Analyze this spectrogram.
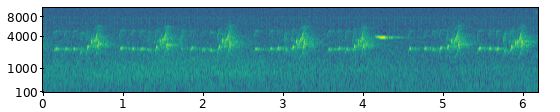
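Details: Narcissus flycatcher in Tokushima Prefecture, Japan, repeating a brief whistled phrase of a low note and a higher rising note roughly every 0.8 seconds, somewhat faint against background hiss.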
